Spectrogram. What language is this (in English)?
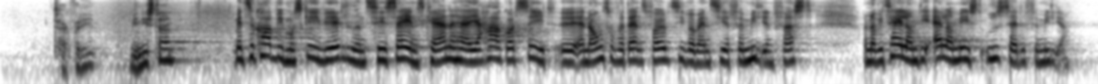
Danish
